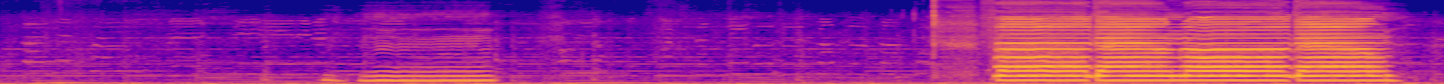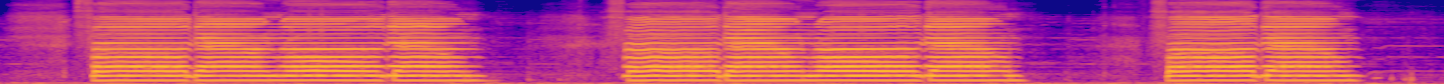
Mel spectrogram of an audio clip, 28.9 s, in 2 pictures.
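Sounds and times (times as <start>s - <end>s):
doubled lead vocal: 3.2s - 5.0s, 9.3s - 14.0s, 14.6s - 19.4s, 20.1s - 24.8s, 25.8s - 28.2s.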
